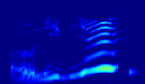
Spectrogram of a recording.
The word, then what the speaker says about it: Olivier: Olivier. Oh my god. Prince Oliver. Why do you pronounce the T?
